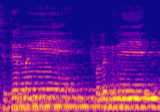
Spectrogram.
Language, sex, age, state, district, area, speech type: Odia, male, 30-45, Odisha, Balangir, urban, spontaneous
